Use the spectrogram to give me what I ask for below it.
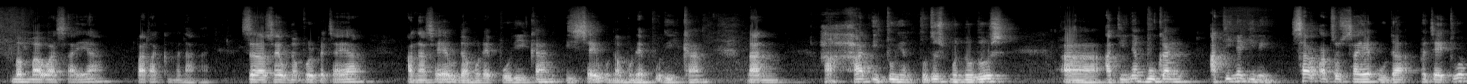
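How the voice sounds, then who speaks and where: Gravelly middle-aged man giving testimony. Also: on the low side, normal speed, a little mellow. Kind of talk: casual testimony in podcast. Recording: echoey room.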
